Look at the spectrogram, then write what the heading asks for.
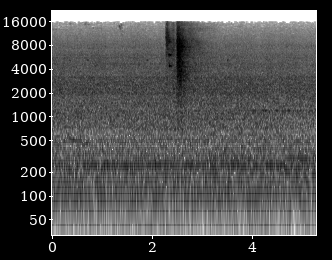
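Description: Electric suburban trains standing at a station platform, a steady hum of running equipment, with one short, sharp hiss of compressed air about two and a half seconds in, typical of an air brake release as a train gets ready to move.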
